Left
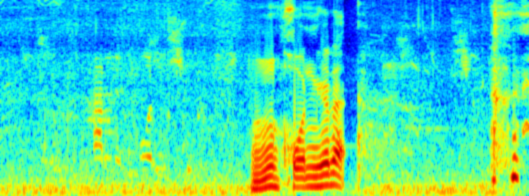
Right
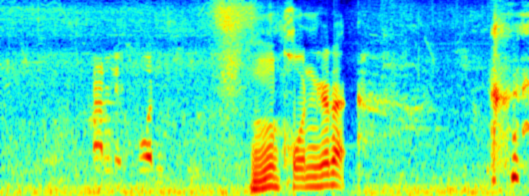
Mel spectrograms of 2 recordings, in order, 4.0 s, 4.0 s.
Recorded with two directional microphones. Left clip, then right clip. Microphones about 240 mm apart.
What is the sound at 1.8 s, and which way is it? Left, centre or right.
Speech, centre.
